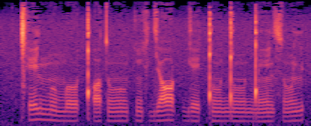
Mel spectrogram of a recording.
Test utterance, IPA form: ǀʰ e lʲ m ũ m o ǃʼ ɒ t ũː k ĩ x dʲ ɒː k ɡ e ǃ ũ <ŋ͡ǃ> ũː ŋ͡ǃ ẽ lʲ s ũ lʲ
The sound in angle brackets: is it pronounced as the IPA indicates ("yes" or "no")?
yes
